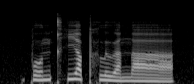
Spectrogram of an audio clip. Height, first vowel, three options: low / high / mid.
mid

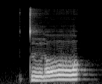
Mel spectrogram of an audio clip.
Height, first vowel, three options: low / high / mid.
high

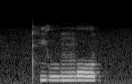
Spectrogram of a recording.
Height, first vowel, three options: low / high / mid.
high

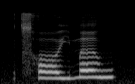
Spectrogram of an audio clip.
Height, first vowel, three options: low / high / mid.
mid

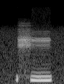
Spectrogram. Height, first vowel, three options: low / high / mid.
high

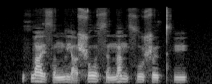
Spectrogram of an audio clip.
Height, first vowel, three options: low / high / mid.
low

